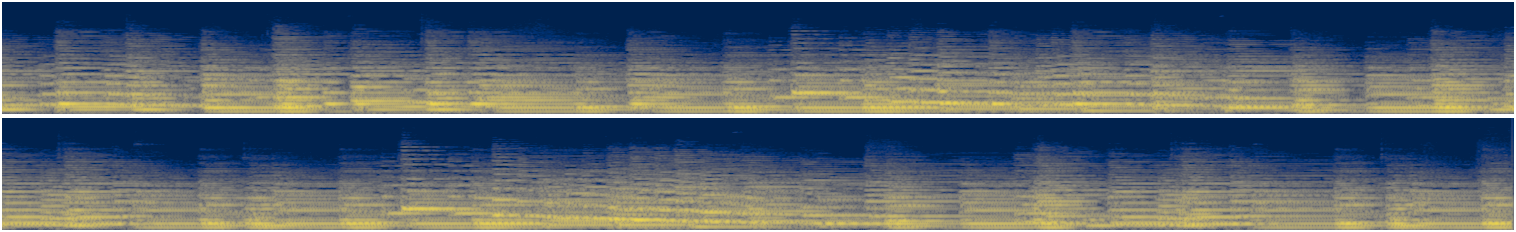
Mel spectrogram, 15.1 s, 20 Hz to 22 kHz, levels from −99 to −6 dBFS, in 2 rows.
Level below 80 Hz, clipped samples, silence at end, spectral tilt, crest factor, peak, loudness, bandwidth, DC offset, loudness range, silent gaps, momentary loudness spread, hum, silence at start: -62 dBFS; under 0.1%; 0 s; -9.5 dB/octave; 16 dB; -6 dBFS; -23 LUFS; 6 kHz; under 0.1%; 2 LU; none; 6 LU; none; 0 s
